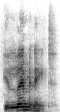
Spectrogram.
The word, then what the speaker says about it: eliminate: Eliminate. You emphasize the second syllable.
